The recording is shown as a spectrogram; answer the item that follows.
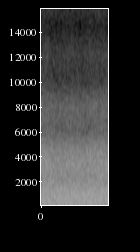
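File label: shell Fly; snaryad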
